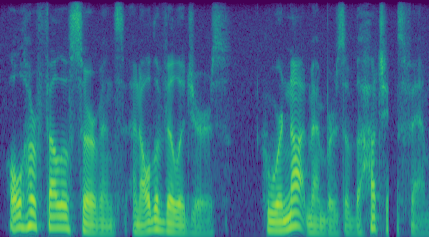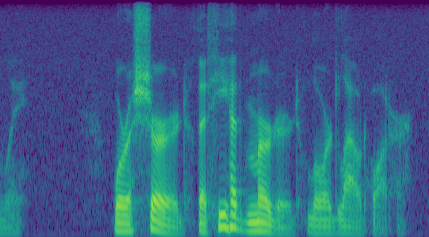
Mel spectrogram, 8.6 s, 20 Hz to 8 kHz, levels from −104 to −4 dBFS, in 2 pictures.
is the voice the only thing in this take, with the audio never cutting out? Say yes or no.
no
